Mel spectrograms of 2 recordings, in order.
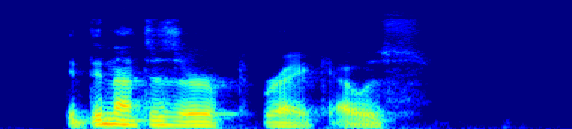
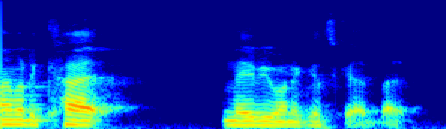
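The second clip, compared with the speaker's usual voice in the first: ordinary talk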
